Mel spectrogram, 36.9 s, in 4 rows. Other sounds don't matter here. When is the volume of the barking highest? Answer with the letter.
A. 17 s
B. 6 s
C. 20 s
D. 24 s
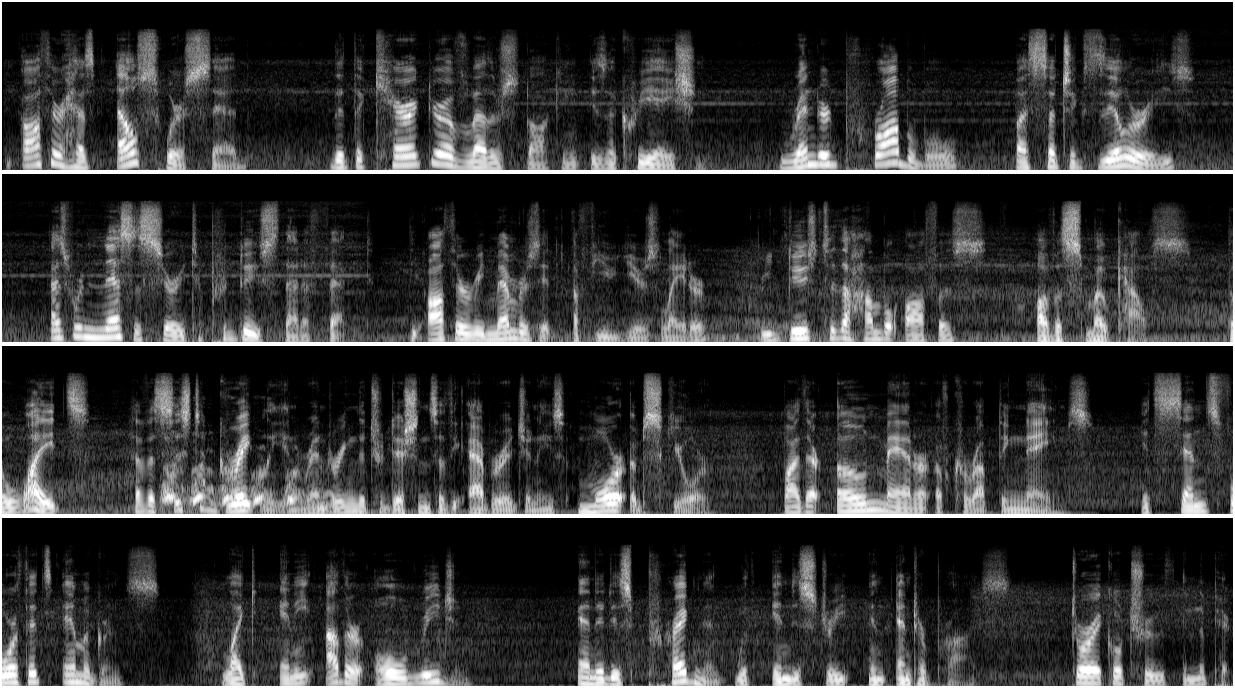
C.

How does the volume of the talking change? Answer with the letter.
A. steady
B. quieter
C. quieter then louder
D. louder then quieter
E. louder
A.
